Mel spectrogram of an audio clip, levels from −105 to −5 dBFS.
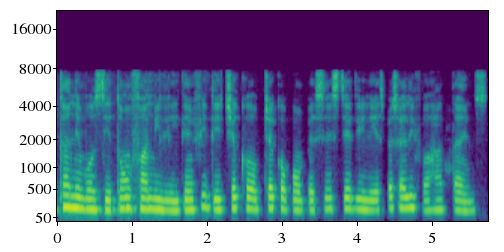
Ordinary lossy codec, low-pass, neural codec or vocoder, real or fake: none; none; codec, 16 kHz, 16 kbps, FunCodec, trained on Chinese and English, 50 frames a second; fake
